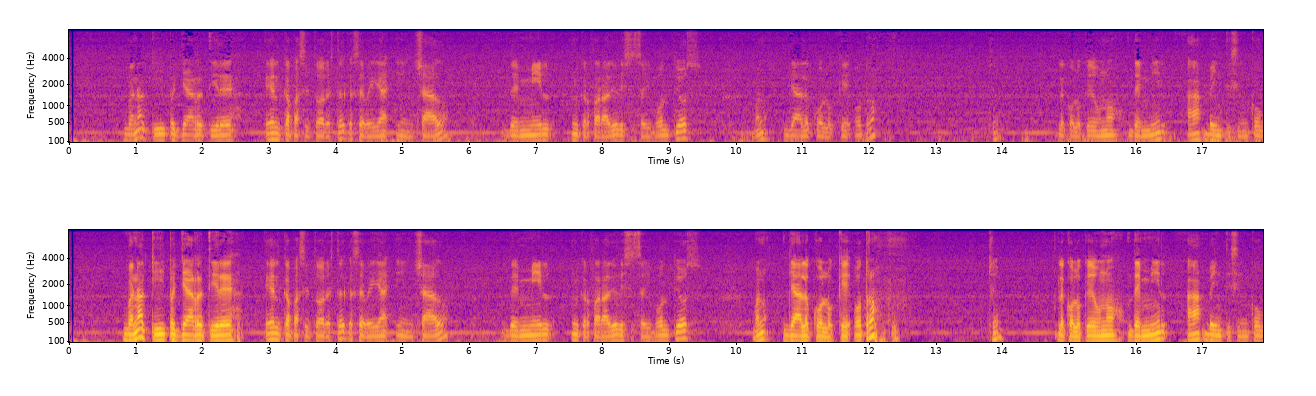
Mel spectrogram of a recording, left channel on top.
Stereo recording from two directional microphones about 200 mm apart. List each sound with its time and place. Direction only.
0.8 s speech: 50° right (ahead or behind)
2.9 s speech: 20° right (ahead or behind)
6.6 s speech: 15° right (ahead or behind)
10.8 s speech: 50° right (ahead or behind)
14.9 s speech: 45° right (ahead or behind); by 17.8 s 15° right (ahead or behind)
